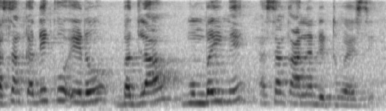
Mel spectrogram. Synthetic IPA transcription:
ɐsãkɐɗɦɪ̃koʔeɦɪɾobɐd̪laːʋmʊ̃mbəimẽɐsãkaːnəɗɪʈʰoʋɐɦesḛː

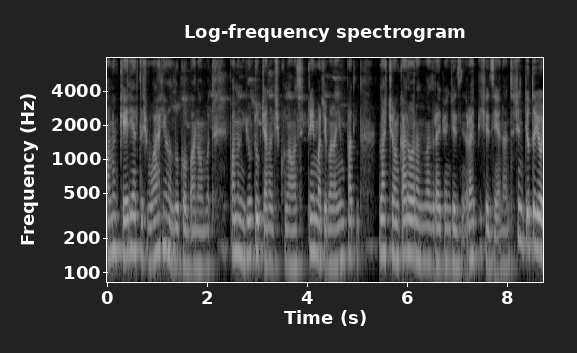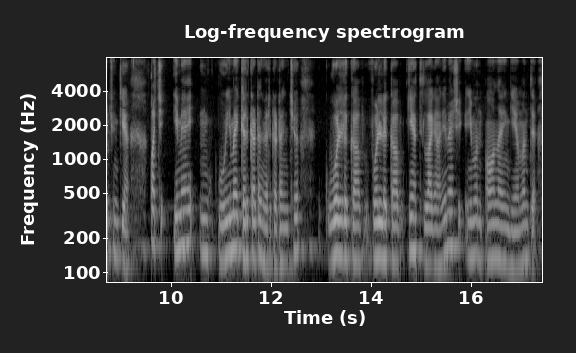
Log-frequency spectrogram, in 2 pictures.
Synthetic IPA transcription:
pɐnunkeɾijɐɾt̪ɨt͡ʃʰʋaːɾiolukoːbɐnoːmut̪pɐnunjuːʈjuːbt͡ʃɐnɐlt͡ʃʰi̥kʰulaːʋɐnsʈɾiːmɐɾt͡ʃʰibɐnaːnjimpɐt̪ | lɐt͡ʃʰoːnkɐɾoːɾɐnd̪mɐnzɾɐpʲɐ̃nt͡ʃʰiɾʔɐipit͡ʃʰiziɐ̰naːnt͡si̥t͡ʃʰint̪ʲut̪ujoːt͡ʃʰinkiãpɐt͡ʃʰiime | jimakɐɾkɐʈɐnʋeɾkɐʈɐnt͡ʃʰi | ʋəlɖkɐpʋəlɖɨkɐpkiẽt̪ʰilɐɡãːnjimeːt͡ʃʰiimɐnoːnlaːjinɡijɐmɐnt̪i

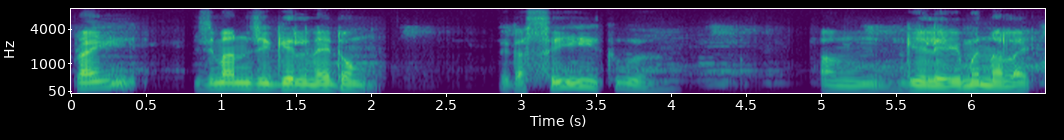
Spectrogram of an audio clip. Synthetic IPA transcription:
pɾaj | zimanziɡelenajdɔŋ | deɡasɯjkʰɯbɯ | aŋɡelemɯnalaj

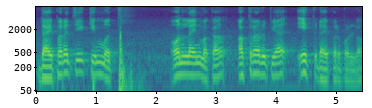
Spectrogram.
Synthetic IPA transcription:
ɖʱajpəɾat͡ɕikimːət̪ | ɔnlajinm̤akaəkɾaɾupjaekɖajpəɾpə̰ɽlɔ̰

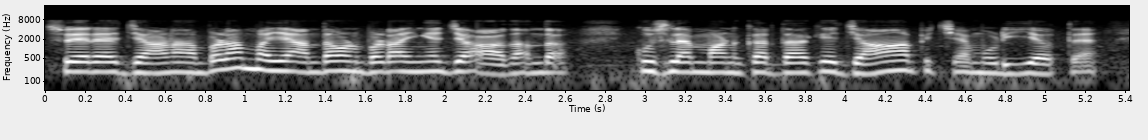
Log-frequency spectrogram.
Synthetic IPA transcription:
sʋeːɾɛːd͡ʒaːɽãːbəɽaːməjãːnd̪aːɦʊɳbəɽaːɪjãːd͡ʒaːd̪ãːnd̪aːkʊslɛːmənkəɾd̪aːked͡ʒãːpɪːt͡ʃʰɛ̃ːmʊɽiːɛːʊt̪ːɛ̰̃ː

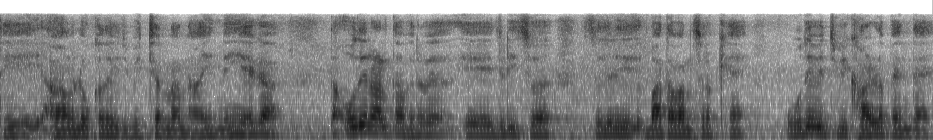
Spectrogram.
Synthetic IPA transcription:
t̪eːaːmloːkãːd̪eːʋɪt͡ʃbɪt͡ʃəɾnaːnaːɦiːnəĩːɦɛːɡaː | t̪ãːʔoːd̪eːnaːlt̪ãːpʰɪɾed͡ʒeːɽiːs | d͡ʒeːɽiːʋaːt̪aːbəɾənsʊɾəkʰːɛ̃ | oːd̪eːʋɪt͡ʃʋiːkʰaːlːpɛ̃ːnd̪aːɛː

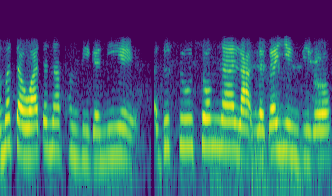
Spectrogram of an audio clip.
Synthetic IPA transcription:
ɐmɐtɐwatɐnɐpʰɐŋbiɡɐniej | ɐdususomnɐlak̚lɐɡɐjeŋbiɾɔ

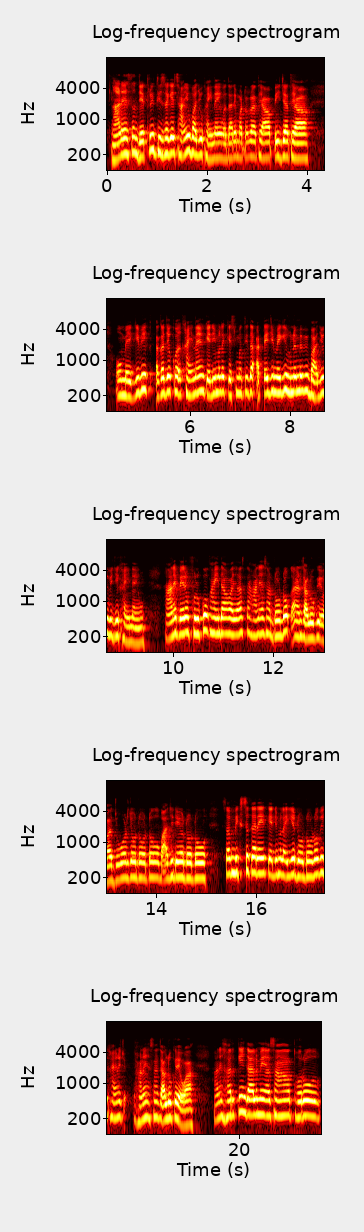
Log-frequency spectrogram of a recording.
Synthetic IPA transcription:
ɦaːɽ̃eɐsãd͡ʑeːt̪ɪɾoit̪ʰis̬ɐɡʱesʰaːjũbʱaːʄijũkʰaːĩːnd̪aːɦjũʋɐd̪ʱaːɾemɐʈəɾət̪ʰijaːpiːd͡ʑət̪ʰijaː | umeːɡibɪɐɡəd͡ʑokkʰaːĩnd̪aːɦjũkeːɗĩmɐt̪lakɪsmət̪it̪ɐʔɐʈed͡ʑiːmeːɡiɦʊnə̆mẽbɪbʱaːʄijũʋɪd͡ʑikʰaːĩːnd̪aːɦijũ | haːɽ̃epɐɦɾofʰʊlkokʰaːĩːn̆d̪aɦʊjaːsɪ̥t̪ɐɦaːɽ̃eɐsãɖoːɖokaːɪɽ̃t͡ɕaːlukijoaːd͡ʑuːəɽd͡ʑoɖoːɖoɓa̰ːd͡ʑiɗejoɖoːɖo | sɐbʱmɪkskɐɾekeːɗĩmɐt̪laɪɦeɖoɖoːɖobɪkʰaːɪɽ̃ɦaːɽ̃eɐsãt͡ɕaːlʊkɐjoaː | haːɽ̃eɦɐɾkɐ̃ĩɠaːl̤mẽɐsãt̪ʰoːɾo

